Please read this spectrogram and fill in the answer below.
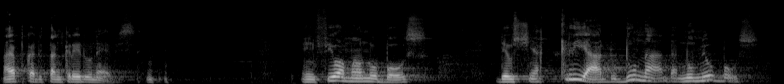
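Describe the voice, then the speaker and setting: A middle-aged man with a Brazilian Portuguese accent, a pastor giving a sermon with personal testimony. He moves between hushed storytelling and shouted preaching. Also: mid-range voice, takes it slowly, pauses often. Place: church hall. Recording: echoing hall, long reverb.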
